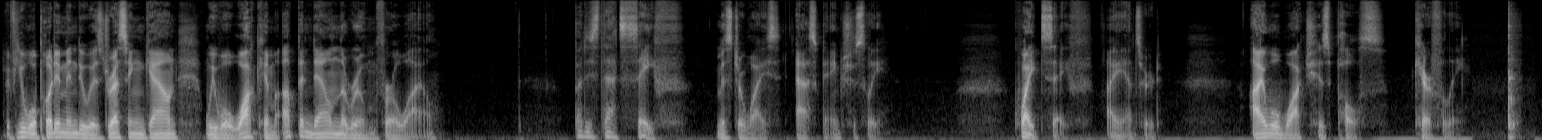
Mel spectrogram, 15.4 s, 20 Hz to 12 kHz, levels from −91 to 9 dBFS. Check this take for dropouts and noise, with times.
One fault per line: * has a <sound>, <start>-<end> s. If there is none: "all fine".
* has a tap, 15.1-15.2 s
